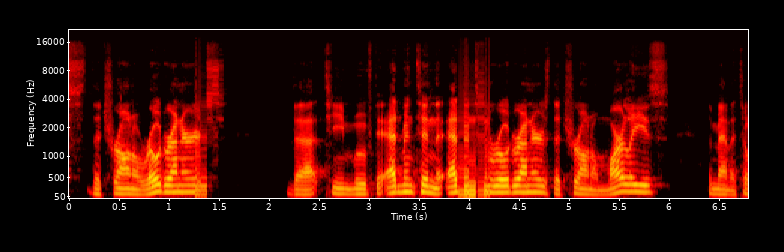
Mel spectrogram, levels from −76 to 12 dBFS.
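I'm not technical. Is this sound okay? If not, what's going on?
No. From 1.27 to 1.98 s and 3.90 to 4.20 s, robotic sound from repeated short buffers: the speech turns into a metallic 100 Hz buzz, likely from audio arriving late.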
